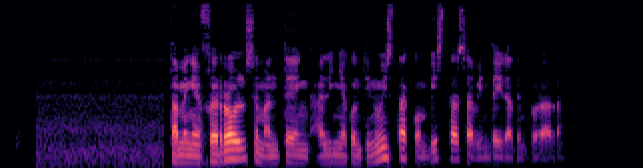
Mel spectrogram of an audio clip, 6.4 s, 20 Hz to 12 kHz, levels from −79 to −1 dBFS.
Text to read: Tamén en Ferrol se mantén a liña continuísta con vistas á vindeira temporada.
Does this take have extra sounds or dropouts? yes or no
no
